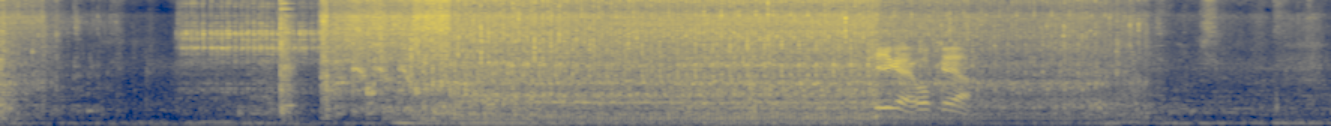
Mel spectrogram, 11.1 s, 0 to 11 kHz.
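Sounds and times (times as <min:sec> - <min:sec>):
starter motor cranking: 0:01.5 - 0:09.7
diesel engine running: 0:01.5 - 0:09.9.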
